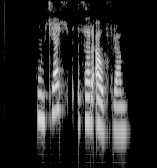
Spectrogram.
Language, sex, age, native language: Icelandic, female, 9, Icelandic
